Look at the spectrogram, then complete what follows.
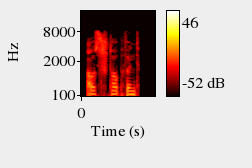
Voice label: "ausstopfend", German; adjectives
